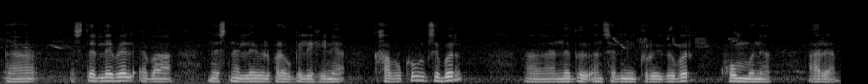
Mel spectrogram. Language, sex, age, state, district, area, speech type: Bodo, male, 18-30, Assam, Baksa, rural, spontaneous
